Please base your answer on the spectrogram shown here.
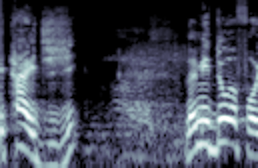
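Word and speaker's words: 太極: now that's the word seiji seiji sometimes we mispronounced as tai chi which many of you because it says chi for many years i should be pronounced tai ji g means opposite contrast the tree grows from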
